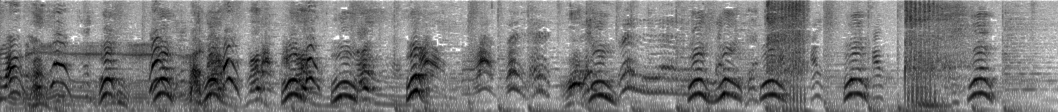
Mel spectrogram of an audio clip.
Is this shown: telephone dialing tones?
no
